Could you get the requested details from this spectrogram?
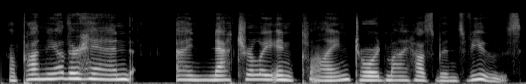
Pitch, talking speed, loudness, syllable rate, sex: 205 Hz, 125 wpm, -16 LUFS, 4.3 syllables/s, female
